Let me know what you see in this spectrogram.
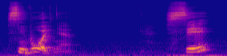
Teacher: There are also 3 syllables in this word, and the second one is stressed. And here the main thing is that the letter G, we pronounce it as V.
